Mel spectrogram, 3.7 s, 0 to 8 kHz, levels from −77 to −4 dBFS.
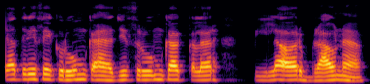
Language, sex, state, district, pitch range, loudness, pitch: Hindi, male, Jharkhand, Garhwa, 150-165 Hz, -15 LUFS, 160 Hz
